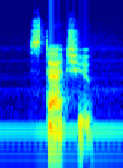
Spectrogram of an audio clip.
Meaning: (noun) 1. A three-dimensional work of art, usually representing a person or animal, usually created by sculpting, carving, molding, or casting 2. A portrait
- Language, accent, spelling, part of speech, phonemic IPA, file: English, US, statue, noun / verb, /ˈstæt͡ʃu/, En-us-statue.ogg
